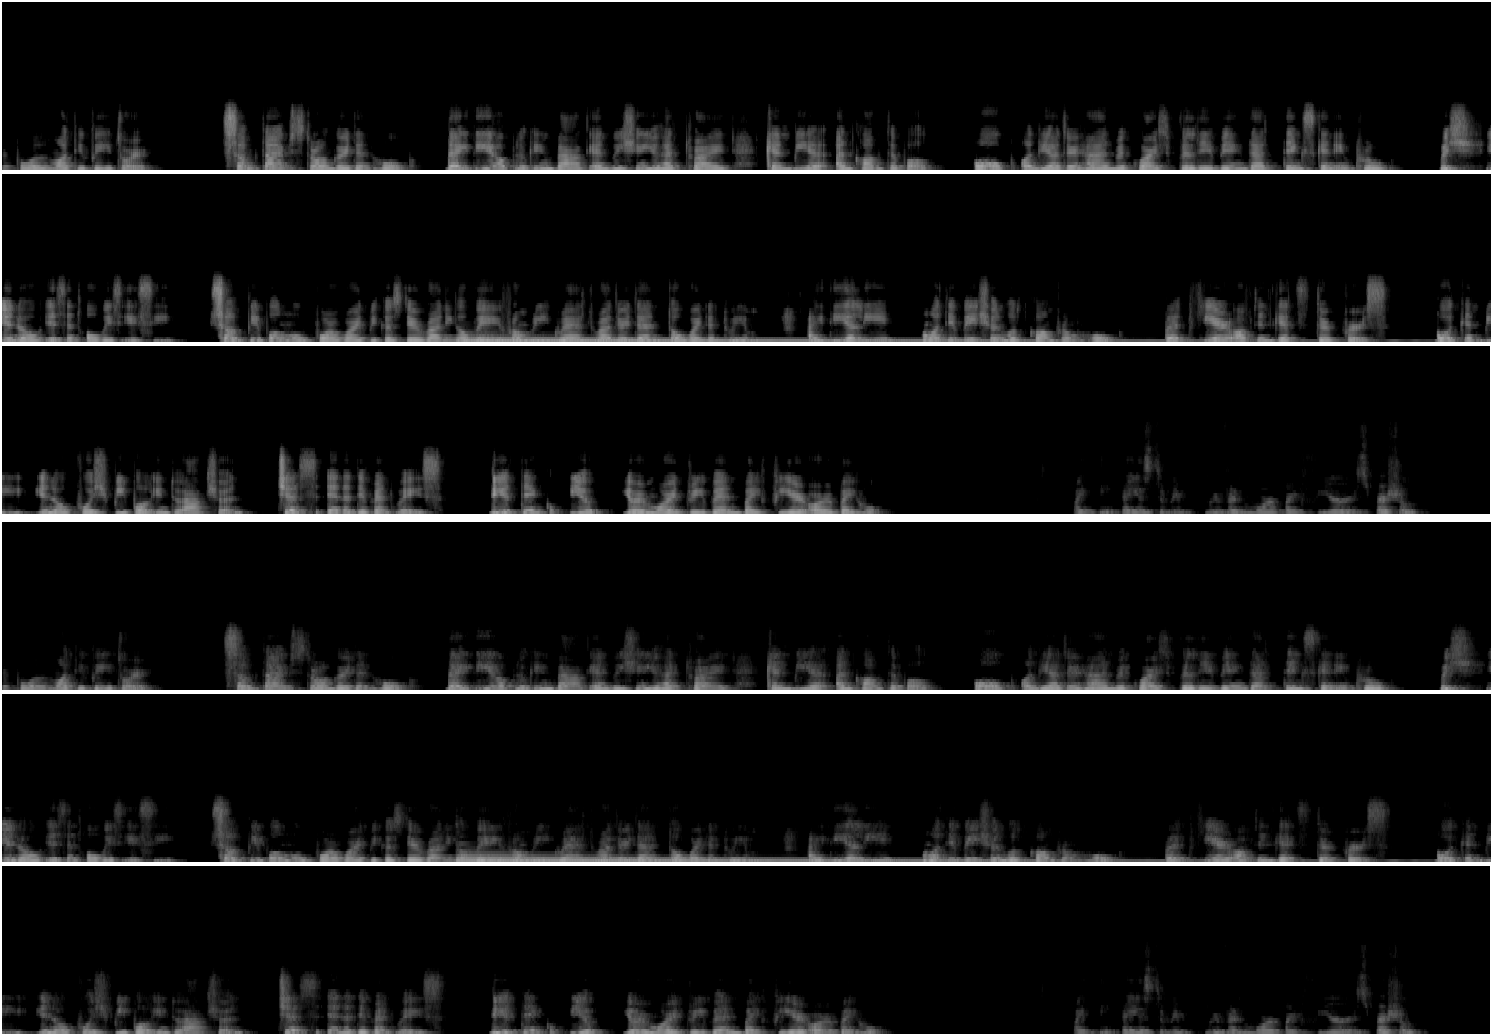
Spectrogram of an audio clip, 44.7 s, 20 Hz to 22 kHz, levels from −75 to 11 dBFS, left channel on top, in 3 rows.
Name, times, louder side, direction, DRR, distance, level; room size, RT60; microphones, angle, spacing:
voice 1, 0.0-1.4 2.2-4.0 4.4-9.2 9.7-13.9 14.4-16.6 17.0-22.4 22.7-23.8 24.1-26.0 26.5-28.7 29.2-32.2 32.5-34.2 34.7-35.2 35.5-35.7 36.0-38.5, left 2 dB, 90° left, 5 dB, 1.0 m, -30 dB
Harp, 19.4-29.0 29.3-29.4 29.5-29.9, equal, 60° right, 0.6 m, -33 dB
voice 2, 40.5-43.9, equal, 5° left, -1 dB, 2.0 m, -42 dB
11.0 x 4.9 x 2.6 m, 0.33 s
head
